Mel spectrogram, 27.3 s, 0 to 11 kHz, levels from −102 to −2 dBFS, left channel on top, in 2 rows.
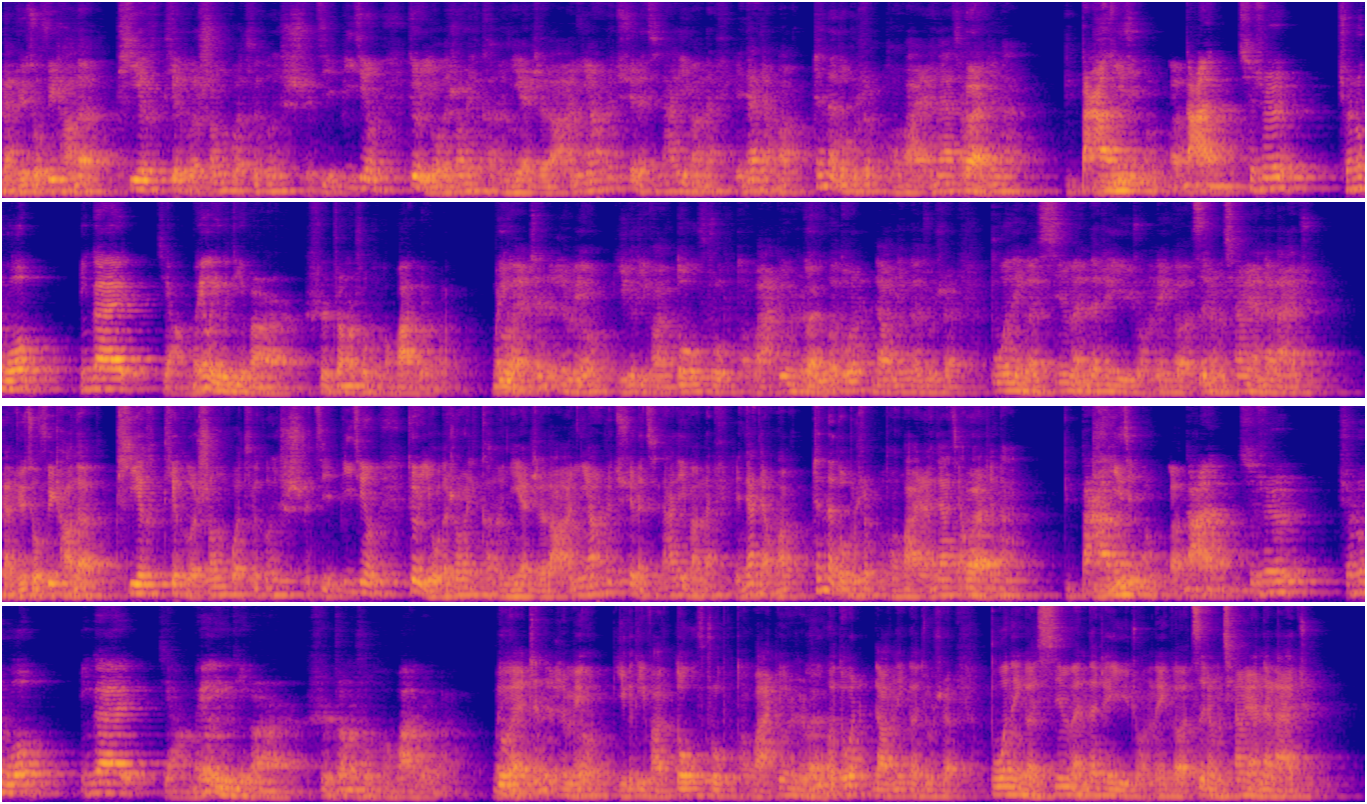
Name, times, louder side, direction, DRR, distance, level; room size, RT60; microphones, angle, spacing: voice 1, 0.0-10.1 10.6-11.8 18.6-26.7, right 1 dB, 45° right, 2 dB, 0.3 m, -32 dB
voice 2, 10.8-11.4 11.8-12.9 13.4-13.9 14.4-14.9 15.2-18.1 18.5-18.8 21.6-21.8, left 3 dB, 75° left, 2 dB, 0.3 m, -29 dB
2.7 x 2.3 x 2.3 m, 0.90 s
head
